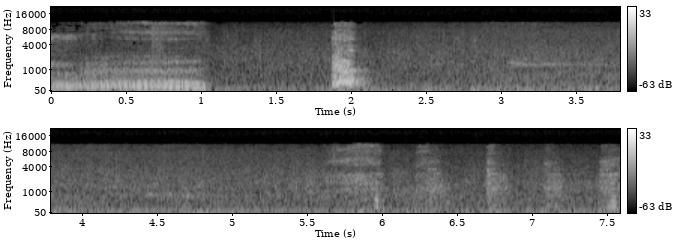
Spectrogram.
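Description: A Mabari war dog in a fantasy video game gives a loud burst of growling and panting, then a sharp bark-like yelp. A few faint yips and short voice fragments follow over a quiet hum.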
